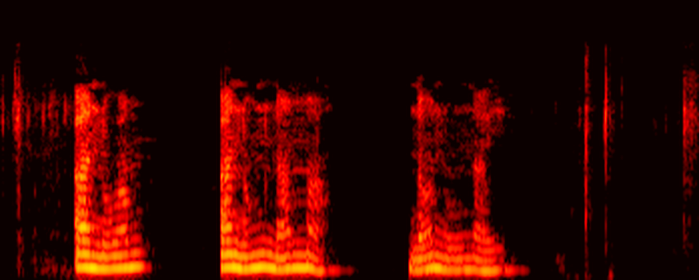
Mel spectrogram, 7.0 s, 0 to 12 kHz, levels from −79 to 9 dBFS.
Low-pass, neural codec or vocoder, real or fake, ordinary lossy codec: 7.2 kHz; none; real; AAC, 32 kbps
